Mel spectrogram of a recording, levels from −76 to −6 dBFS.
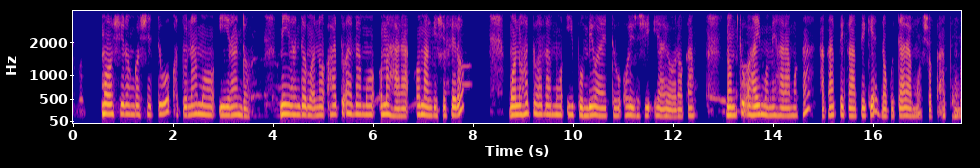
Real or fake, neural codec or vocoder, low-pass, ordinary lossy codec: real; none; 3.6 kHz; Opus, 24 kbps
